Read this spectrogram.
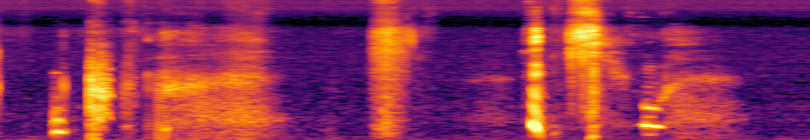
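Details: Pollen allergy sneezing in an adult with a tickly, stuffy nose: sniffs and short breathy catches, then a couple of quick, muffled sneezes.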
